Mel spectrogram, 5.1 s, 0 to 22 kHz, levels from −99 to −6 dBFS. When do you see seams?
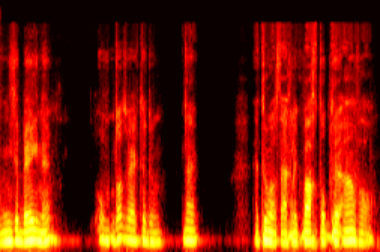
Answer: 1.4 s

